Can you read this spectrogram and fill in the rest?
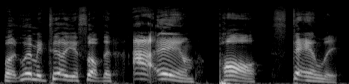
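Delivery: loud, high rock-star stage shouting. Retold or imitated. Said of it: "should have started shouting".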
